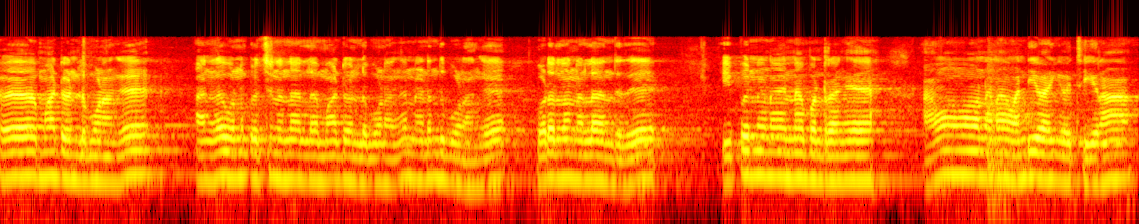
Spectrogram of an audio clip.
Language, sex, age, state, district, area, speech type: Tamil, male, 30-45, Tamil Nadu, Cuddalore, rural, spontaneous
